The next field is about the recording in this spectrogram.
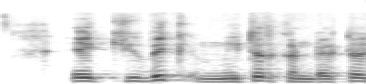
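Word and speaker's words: mho: मो ओहम के स्पेलिंग को उल्टा लिख लें। एम एच ओ मो या इसे एक और नाम देते हैं सीमेन।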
